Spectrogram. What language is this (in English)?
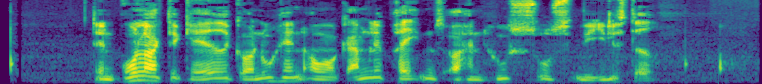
Danish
